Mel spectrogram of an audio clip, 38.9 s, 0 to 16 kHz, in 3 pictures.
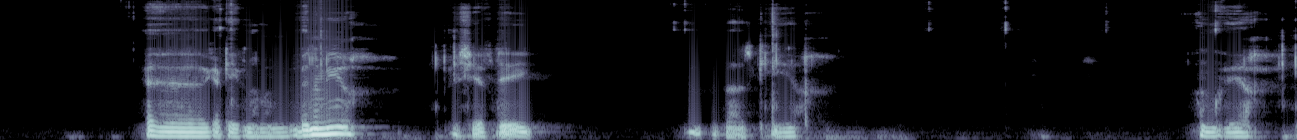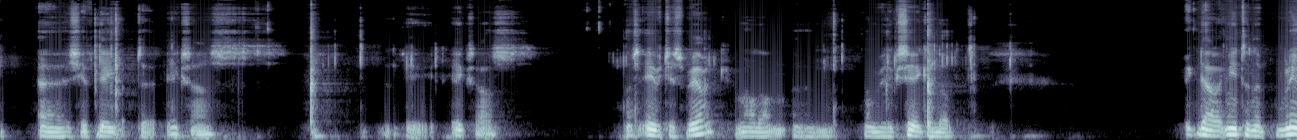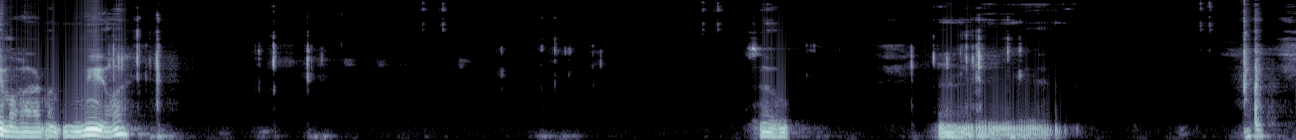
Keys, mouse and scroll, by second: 4.1 shift+d, 6.6 middle click, 7.1 click, 7.6-8.7 middle drag, 8.7-13.3 drag, 13.3 shift+d, 19.0-22.0 middle drag, 22.0 shift+d, 26.8 shift+d, 30.7 g, 35.0 shift+d.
